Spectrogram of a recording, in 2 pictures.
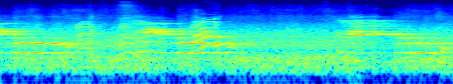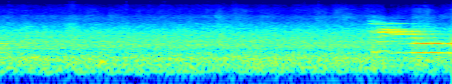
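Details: A cat calls in a quick pair of meows, then a single longer one, then a pause of several quiet seconds before another meow begins; faint background voices.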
